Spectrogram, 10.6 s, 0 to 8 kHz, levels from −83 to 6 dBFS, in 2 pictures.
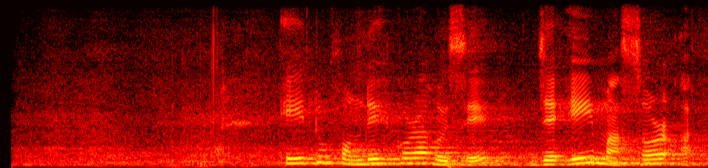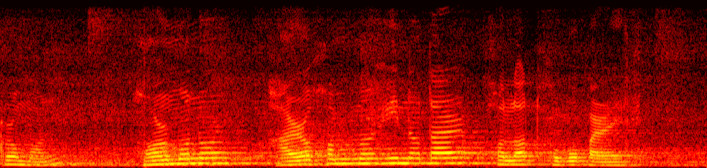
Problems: background sounds at intervals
